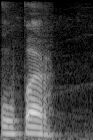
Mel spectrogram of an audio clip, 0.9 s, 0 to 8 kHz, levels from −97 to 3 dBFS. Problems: none marked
